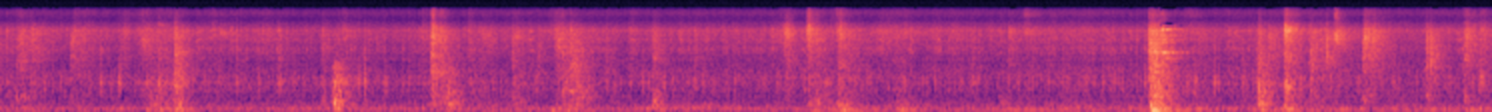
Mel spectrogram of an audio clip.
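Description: Scattered knocks and clatters of household items being handled off-camera, typical of cupboard doors and dishes, with the loudest bang about three-quarters of the way through.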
